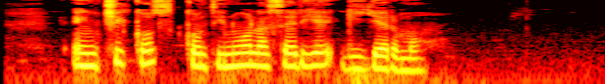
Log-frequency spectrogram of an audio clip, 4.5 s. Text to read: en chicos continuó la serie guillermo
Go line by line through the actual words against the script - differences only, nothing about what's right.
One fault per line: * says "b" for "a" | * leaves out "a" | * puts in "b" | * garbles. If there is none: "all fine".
all fine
